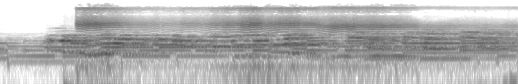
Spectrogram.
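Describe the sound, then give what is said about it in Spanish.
A dense, continuous drone of many bees buzzing, a steady humming swarm that swells slightly in intensity and carries on for several seconds with no voices. “Sí, ese zumbido casi es banda sonora de nuestra Alcarria y de otras tantas zonas de nuestra provincia. Son las abejas”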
